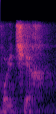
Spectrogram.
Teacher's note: also es wird nicht mit quasi K am Ende ausgesprochen, sondern mit einem CH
